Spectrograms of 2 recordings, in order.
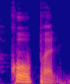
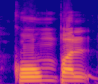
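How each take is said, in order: First: The vowel before p is nasalized, no m. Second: A full m sound comes before the p.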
